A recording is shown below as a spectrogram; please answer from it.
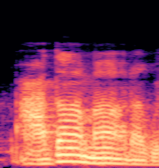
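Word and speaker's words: אדמה: 근데 이 흙이라는 것을 그 히브리어로 뭐라고 읽냐면요, 아다마라고 읽어요.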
